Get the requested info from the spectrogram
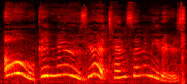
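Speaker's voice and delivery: mimicking a cheery nurse delivering news to the mother; imitating the nurse. Nurse quoted in birth story.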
